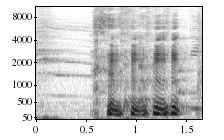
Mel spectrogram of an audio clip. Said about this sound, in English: It's a very talkative cat.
